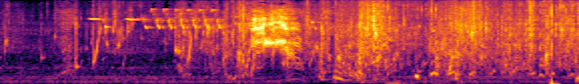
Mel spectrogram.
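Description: Pool water splashing as a baby slaps the surface with his hands, heaviest about two to three seconds in.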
